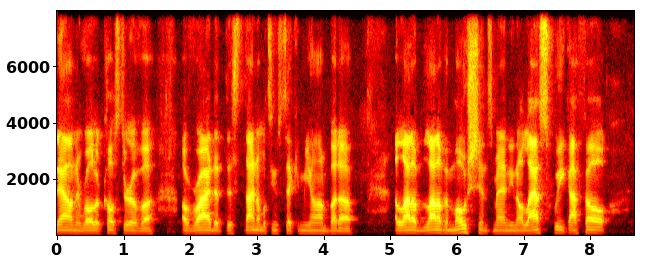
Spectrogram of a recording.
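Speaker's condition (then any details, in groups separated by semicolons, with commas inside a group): No condition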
